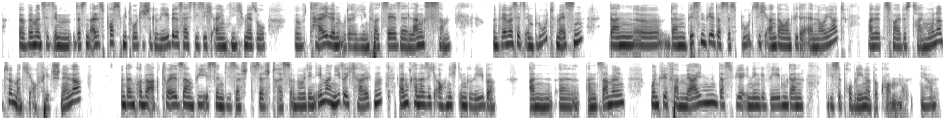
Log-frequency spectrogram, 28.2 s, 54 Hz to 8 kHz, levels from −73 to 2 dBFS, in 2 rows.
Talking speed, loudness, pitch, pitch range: 205 wpm, -21 LUFS, 170 Hz, 160-185 Hz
